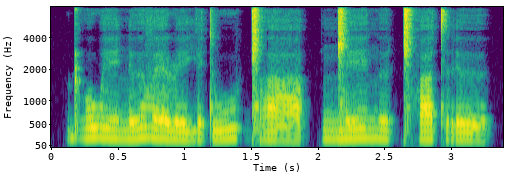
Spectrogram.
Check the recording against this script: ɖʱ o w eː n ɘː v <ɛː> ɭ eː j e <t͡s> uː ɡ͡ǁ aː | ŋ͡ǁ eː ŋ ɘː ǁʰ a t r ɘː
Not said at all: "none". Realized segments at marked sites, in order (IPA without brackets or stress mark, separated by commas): ɛː, t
